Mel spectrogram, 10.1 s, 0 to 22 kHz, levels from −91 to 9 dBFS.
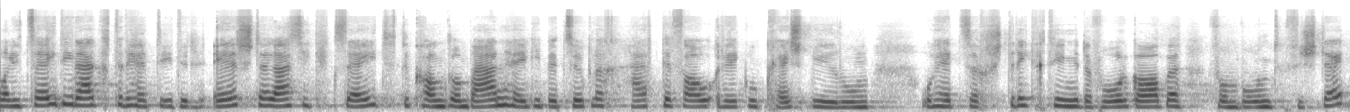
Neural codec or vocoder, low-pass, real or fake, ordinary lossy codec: codec, 32 kHz, 1.9 kbps, SNAC; 14.4 kHz; fake; Opus, 16 kbps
